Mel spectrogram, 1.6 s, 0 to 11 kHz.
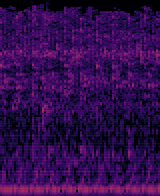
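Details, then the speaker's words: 1941 Ford 9N tractor, first start in many years after complete engine rebuild and rebuilt starter generator, oil pressure present, not charging yet: steady, even low-pitched idle with smooth beat, no tapping or knocking; healthy. "today was the first time i got it running i had rebuilt the starter generator as you can see i have oil pressure it was a challenge to get going in the beginning it is not charging at the moment"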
